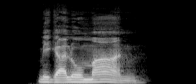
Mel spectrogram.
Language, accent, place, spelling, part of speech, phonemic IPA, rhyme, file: German, Germany, Berlin, megaloman, adjective, /meɡaloˈmaːn/, -aːn, De-megaloman.ogg
- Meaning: megalomaniacal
